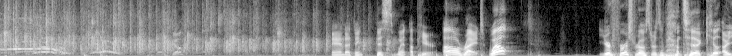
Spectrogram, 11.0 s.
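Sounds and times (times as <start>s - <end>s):
scattered cheering voices: 0.0s - 3.8s
audience applause: 0.0s - 5.7s
speech: 5.0s - 7.7s, 9.0s - 10.9s.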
